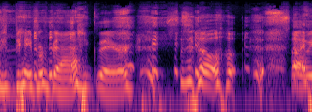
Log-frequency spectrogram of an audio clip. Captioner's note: giggling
